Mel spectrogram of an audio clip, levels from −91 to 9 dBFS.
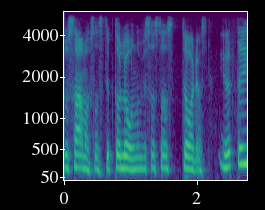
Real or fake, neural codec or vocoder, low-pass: real; none; 5.4 kHz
